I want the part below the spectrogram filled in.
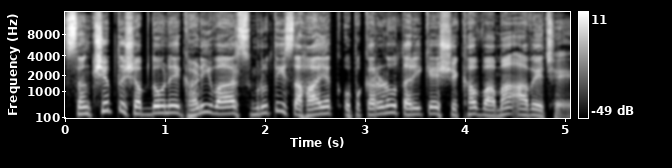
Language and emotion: Gujarati, neutral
